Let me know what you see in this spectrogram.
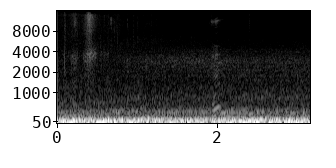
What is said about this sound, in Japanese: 僕が運転中なので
